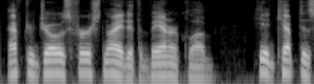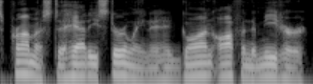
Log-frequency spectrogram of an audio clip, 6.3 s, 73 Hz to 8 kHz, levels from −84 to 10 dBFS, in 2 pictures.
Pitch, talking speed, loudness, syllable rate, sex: 110 Hz, 220 wpm, -20 LUFS, 5.2 syllables/s, male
